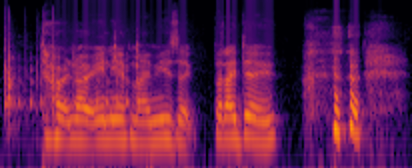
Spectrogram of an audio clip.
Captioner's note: chuckles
